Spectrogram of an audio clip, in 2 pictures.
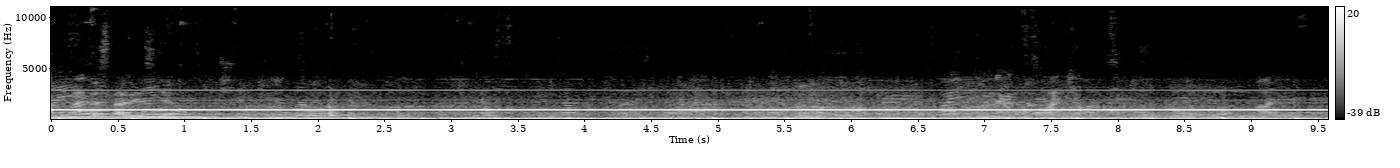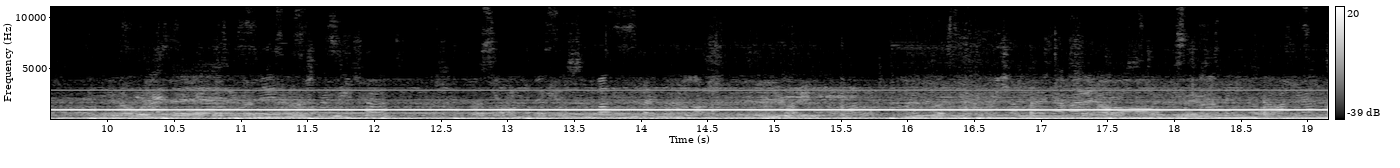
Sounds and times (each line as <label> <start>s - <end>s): broken intercom system 0.0s - 19.1s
